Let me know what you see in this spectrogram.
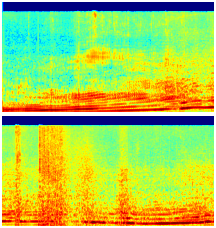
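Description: Hyundai Genesis Coupe accelerating hard away. The engine climbs in pitch for about three seconds, drops at a gear change, then climbs again as it pulls off.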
